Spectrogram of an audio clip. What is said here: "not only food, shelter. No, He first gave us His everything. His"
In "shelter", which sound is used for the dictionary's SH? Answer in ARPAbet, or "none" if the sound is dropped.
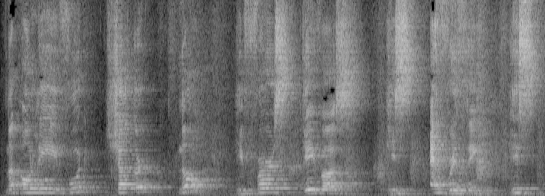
SH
